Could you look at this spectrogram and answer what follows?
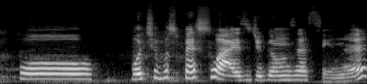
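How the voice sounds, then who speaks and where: Very slow speech with a northern Brazilian accent. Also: woman. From Brazil, Acre (North). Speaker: physician. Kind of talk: casual interview.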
